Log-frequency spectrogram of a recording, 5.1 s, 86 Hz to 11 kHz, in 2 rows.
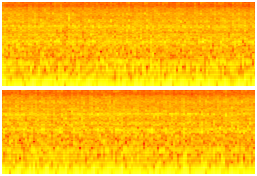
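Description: A Chevrolet C6 Corvette with an LS V8 idles steadily nearby, a smooth continuous low rumble with even engine pulses and no revving, no voices over it.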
